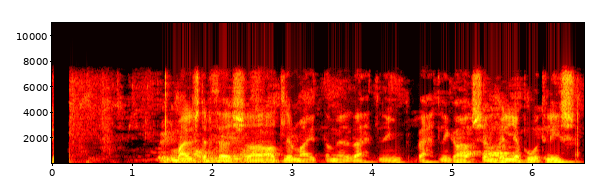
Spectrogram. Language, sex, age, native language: Icelandic, male, 20-29, Icelandic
